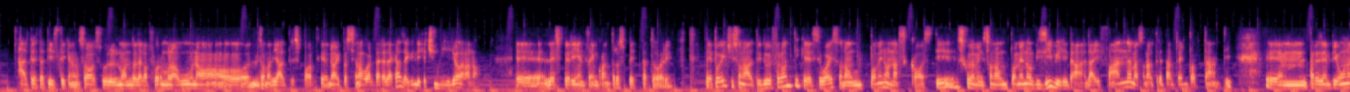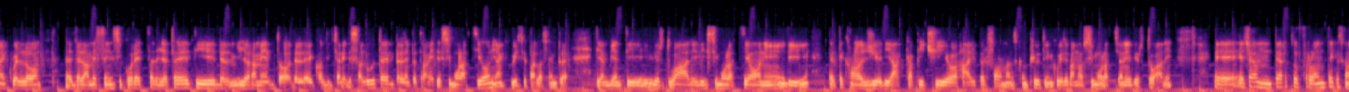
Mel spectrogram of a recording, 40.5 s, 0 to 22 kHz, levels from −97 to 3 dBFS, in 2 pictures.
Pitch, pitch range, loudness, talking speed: 120 Hz, 115-130 Hz, -18 LUFS, 165 wpm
